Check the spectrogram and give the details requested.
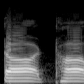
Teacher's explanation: आपका जो जीभ है वो थोड़ा टेढ़ा होगा और ऊपर जुबान के ऊपर तालु में सटेगा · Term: मुर्दा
